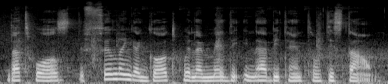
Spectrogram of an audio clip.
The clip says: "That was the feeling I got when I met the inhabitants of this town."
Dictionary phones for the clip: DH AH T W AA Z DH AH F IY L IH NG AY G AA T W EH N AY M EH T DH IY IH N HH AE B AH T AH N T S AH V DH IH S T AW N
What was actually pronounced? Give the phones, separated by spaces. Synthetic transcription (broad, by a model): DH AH T W AA Z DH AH F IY L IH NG AY G AA T W EH N AY M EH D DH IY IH N HH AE B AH T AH N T AH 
